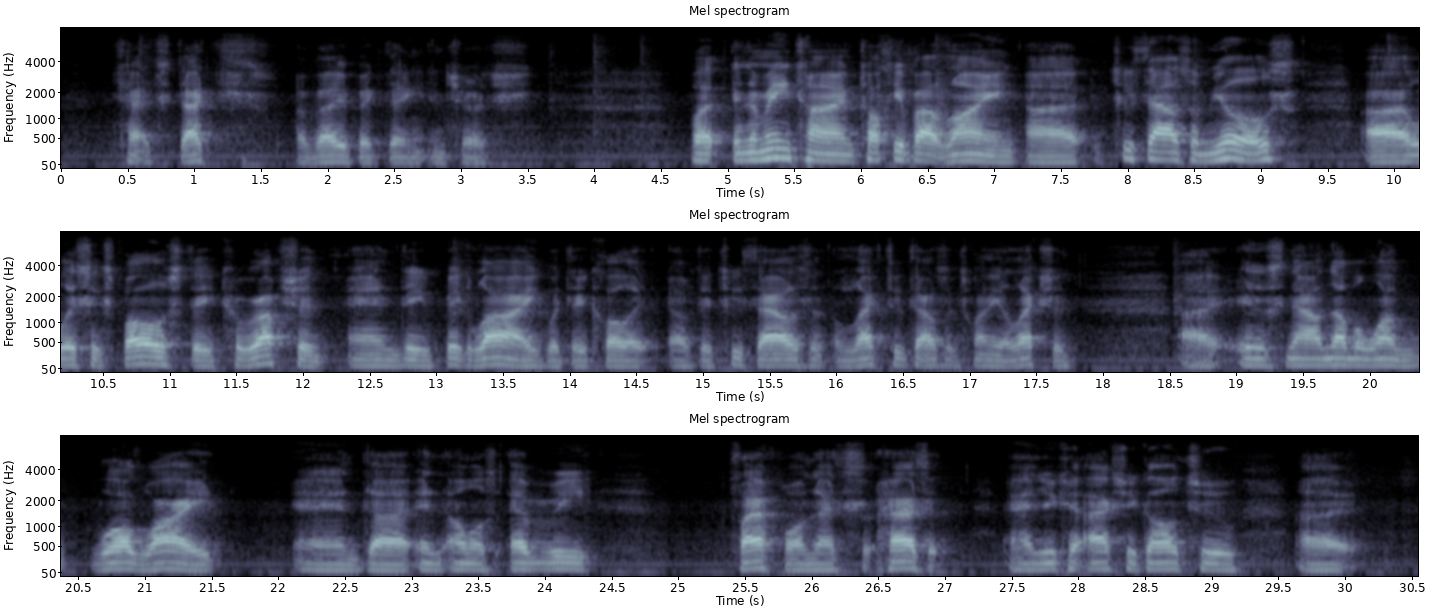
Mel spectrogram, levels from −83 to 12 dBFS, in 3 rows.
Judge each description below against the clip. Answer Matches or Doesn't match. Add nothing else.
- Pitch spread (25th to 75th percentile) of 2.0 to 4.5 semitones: Matches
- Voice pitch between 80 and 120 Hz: Matches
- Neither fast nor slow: Doesn't match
